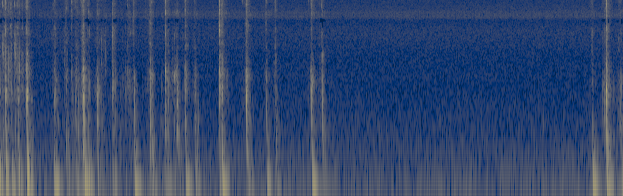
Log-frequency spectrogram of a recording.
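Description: Fingertips type rapidly on a compact white-case Hanmumu mechanical keyboard with cream and orange cat-themed plastic keycaps, resting on a wooden desk. The keys give short, dry, low-pitched clacks in a quick, uneven run. The typing stops for about three seconds of near silence, then resumes with a few more taps at the end.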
